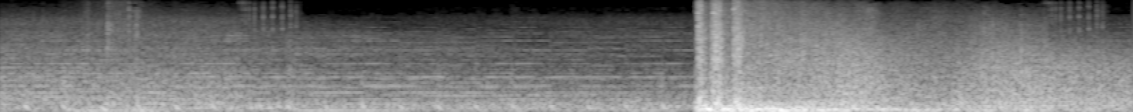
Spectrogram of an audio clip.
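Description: Main guns of the Japanese destroyer Akatsuki fire in a World of Warships naval battle: a single loud, close boom bursts suddenly out of steady engine and sea rumble, then rolls and fades over several seconds.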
